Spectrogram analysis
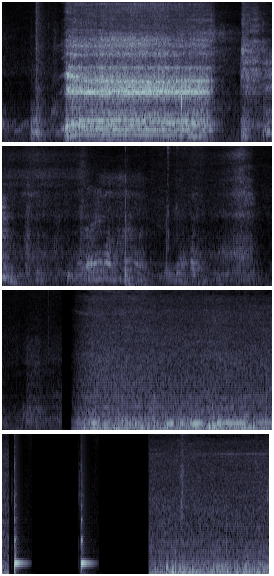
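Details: Forceful burping in public: a long, loud, roaring belch, then shorter low grunting sounds, then a second deep belch with room noise.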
